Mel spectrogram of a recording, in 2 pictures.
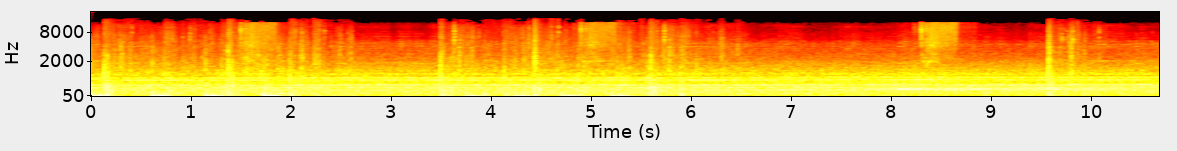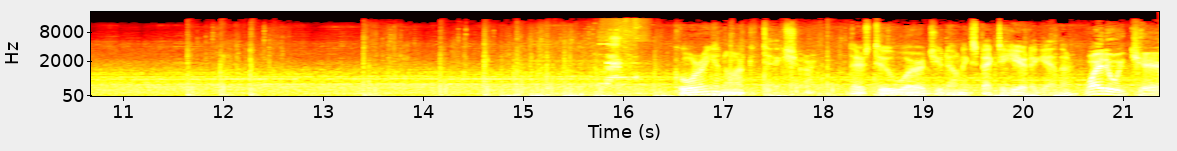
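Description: Heavy boots thud on a hard floor.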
